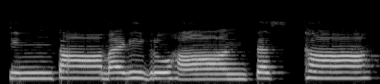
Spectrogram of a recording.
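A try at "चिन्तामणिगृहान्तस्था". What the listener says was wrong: Chintamani Gruhantastha. Chintamani Gruhantastha.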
